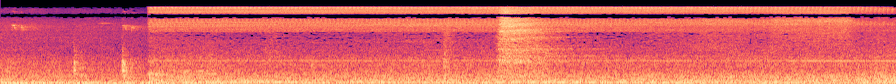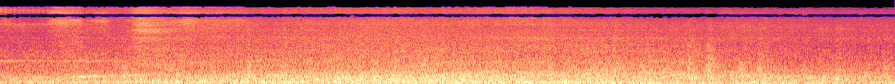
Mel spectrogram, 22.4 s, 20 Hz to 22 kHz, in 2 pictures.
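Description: Keihan 600-series train pulling out of the platform. A steady hum while it stands, and a brief hiss about six seconds in. Then the motor whine rises and the wheels run louder on the rails as it moves off.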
